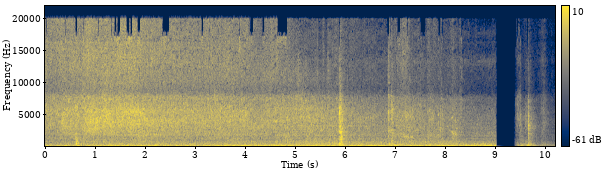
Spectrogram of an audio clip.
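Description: Potato, onion, tomato, sugar and chili powder frying in a pan, a steady broadband sizzle throughout with a few light clinks of stirring, briefly cut off near the end before resuming faintly.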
